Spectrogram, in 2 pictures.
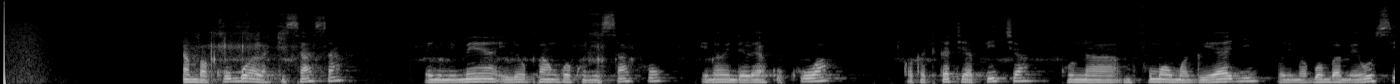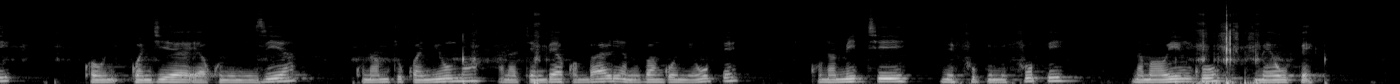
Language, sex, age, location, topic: Swahili, male, 25-35, Dar es Salaam, agriculture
